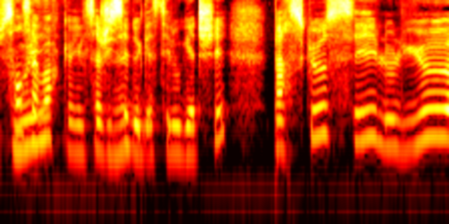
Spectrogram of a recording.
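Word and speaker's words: Gaztelugatxe: Alors c'est Gastélugatché. Gastélugatché,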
